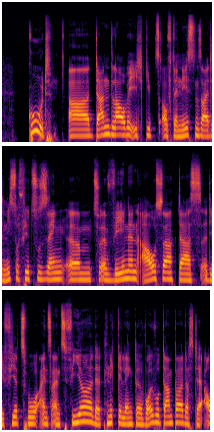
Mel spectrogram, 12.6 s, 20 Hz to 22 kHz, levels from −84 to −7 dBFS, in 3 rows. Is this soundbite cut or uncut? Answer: cut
